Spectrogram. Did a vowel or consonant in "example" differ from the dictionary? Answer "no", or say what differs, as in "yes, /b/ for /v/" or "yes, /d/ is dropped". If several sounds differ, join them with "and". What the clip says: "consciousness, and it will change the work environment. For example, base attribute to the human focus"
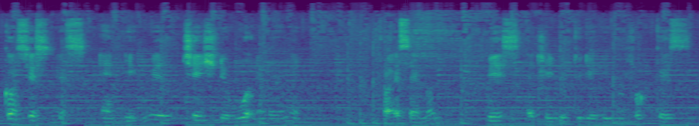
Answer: yes, /p/ is dropped and /n/ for /l/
